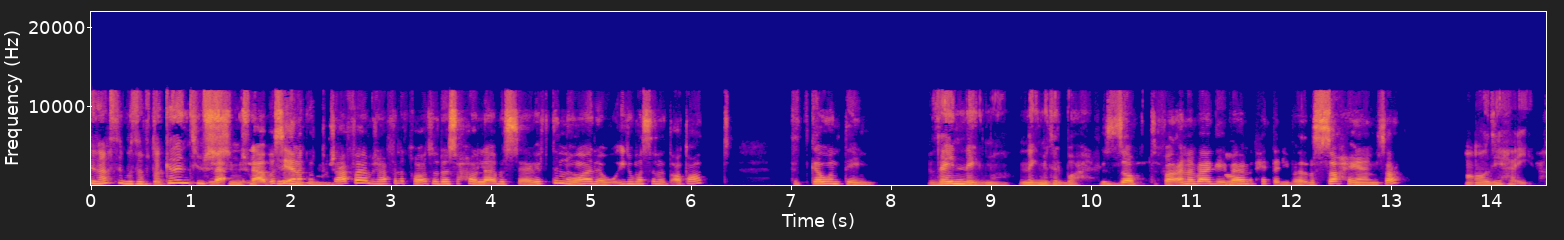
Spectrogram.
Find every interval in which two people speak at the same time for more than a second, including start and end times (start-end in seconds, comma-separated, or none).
1.1-2.4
